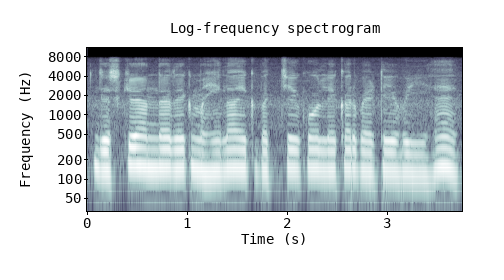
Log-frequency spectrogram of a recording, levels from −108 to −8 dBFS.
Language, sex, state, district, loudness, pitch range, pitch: Hindi, male, Uttar Pradesh, Lalitpur, -16 LUFS, 130-145 Hz, 140 Hz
